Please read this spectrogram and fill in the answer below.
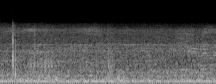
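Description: Towed ride vehicle rolling along a taxiway, heard from inside the helicopter shell: a steady low engine hum over an even rumble of rolling noise, with one sharp click just after the start.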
